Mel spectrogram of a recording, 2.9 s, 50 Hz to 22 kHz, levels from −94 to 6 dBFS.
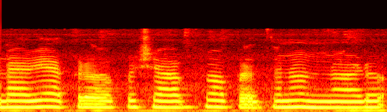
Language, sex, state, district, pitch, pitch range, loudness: Telugu, female, Andhra Pradesh, Sri Satya Sai, 220 Hz, 210-225 Hz, -12 LUFS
